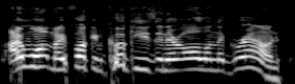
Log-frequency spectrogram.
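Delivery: high, whiny indignant demand; annoyed. Retold or imitated. Moviegoer demands his cookies back from seat thieves, indignant. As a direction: act out an annoyed protest way up high. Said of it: "I was a little fucking annoyed".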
